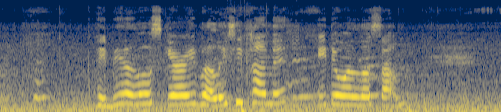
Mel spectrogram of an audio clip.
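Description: A young child babbles and squeals close by.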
